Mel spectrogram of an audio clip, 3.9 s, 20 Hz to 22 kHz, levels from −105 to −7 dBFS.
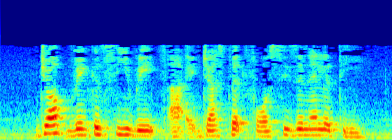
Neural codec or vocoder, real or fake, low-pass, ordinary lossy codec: none; real; 7.2 kHz; MP3, 24 kbps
